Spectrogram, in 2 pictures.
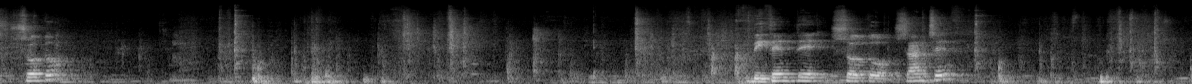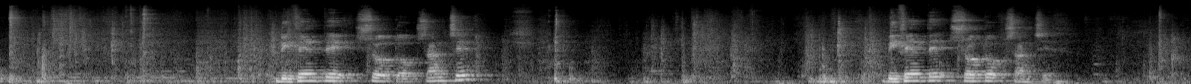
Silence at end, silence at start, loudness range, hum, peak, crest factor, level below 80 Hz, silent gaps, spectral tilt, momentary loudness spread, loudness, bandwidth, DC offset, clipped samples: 0 s; 0 s; 12 LU; none; -2 dBFS; 20 dB; -42 dBFS; none; -5.5 dB/octave; 21 LU; -21 LUFS; 17.5 kHz; under 0.1%; under 0.1%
